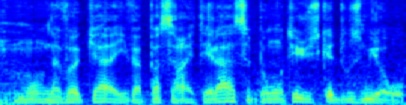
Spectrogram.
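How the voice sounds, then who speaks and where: Very deep and low, a man's voice races at a very fast pace. Noticeable background noise sits behind him. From France, Le Mans. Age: 60s. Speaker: released prisoner. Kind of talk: testimony.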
